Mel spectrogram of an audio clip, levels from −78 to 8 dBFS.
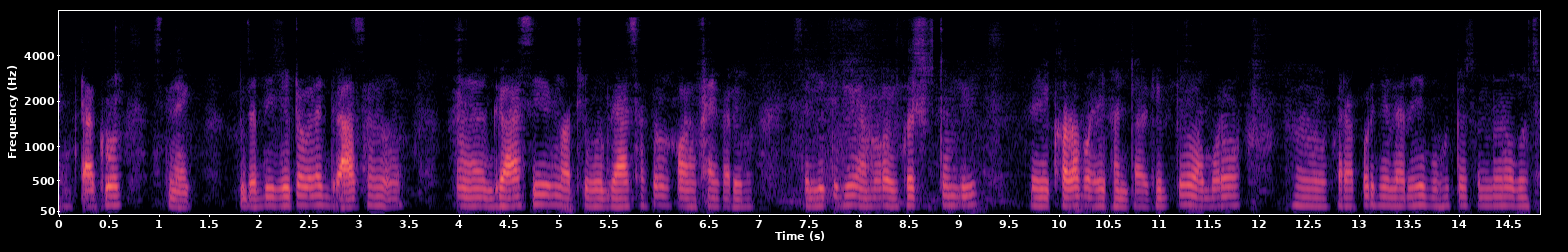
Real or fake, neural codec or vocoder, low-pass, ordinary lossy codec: fake; codec, 44.1 kHz, 2.6 kbps, DAC; 7.2 kHz; AAC, 32 kbps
